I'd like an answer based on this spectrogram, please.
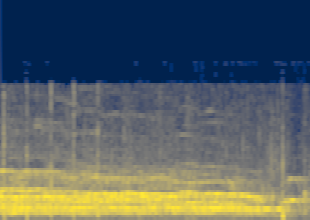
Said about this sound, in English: How about a big hand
